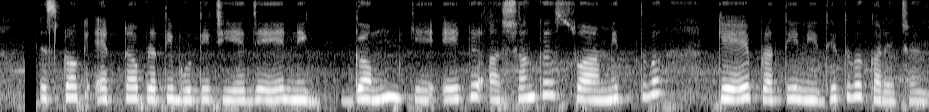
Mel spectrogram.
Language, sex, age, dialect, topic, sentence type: Maithili, female, 18-24, Eastern / Thethi, banking, statement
